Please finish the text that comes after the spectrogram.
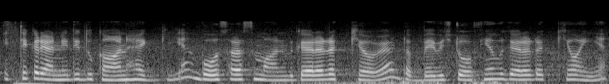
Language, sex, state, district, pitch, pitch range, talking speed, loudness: Punjabi, female, Punjab, Pathankot, 225 Hz, 210-235 Hz, 175 wpm, -17 LUFS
